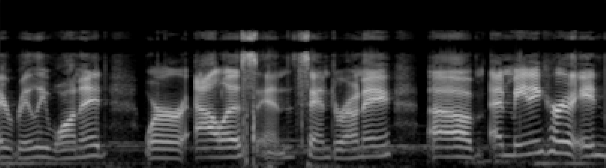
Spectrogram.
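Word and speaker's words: Sandrone: Yeah, I always pronounced it as Sand Drone. So when I heard it's Sandron, I was like, "Oh shit."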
